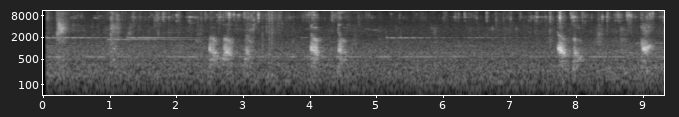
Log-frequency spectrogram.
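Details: Puppy named Buster playing with Whiskey on Columbus Day 2015; short yappy barks and yips come in scattered pairs with gaps of a second or more, over a faint steady tone and light background hiss.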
